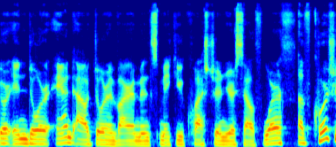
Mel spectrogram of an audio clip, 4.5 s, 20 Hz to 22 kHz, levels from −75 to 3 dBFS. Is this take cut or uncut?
uncut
